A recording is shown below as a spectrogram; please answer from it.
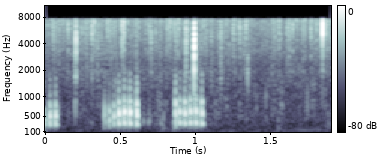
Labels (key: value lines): label: biophony, damselfish
recorder: SoundTrap 600 or HydroMoth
